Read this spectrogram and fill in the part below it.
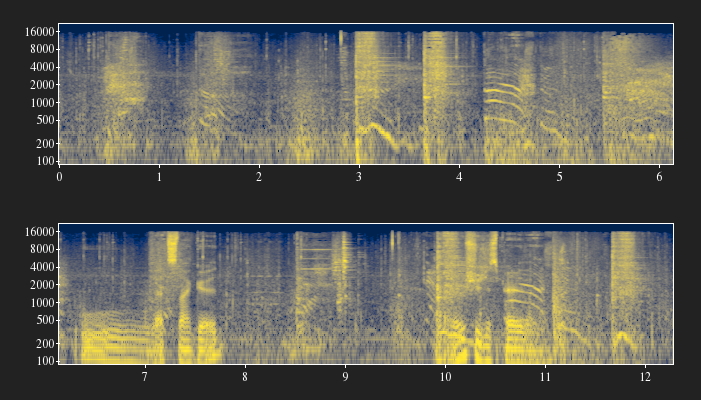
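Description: Swords and axes clash and clang in a fight.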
